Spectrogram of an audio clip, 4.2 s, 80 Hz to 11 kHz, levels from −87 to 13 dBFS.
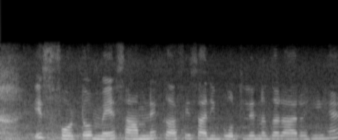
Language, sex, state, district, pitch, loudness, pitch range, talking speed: Hindi, female, Haryana, Jhajjar, 230 Hz, -17 LUFS, 225-240 Hz, 155 wpm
